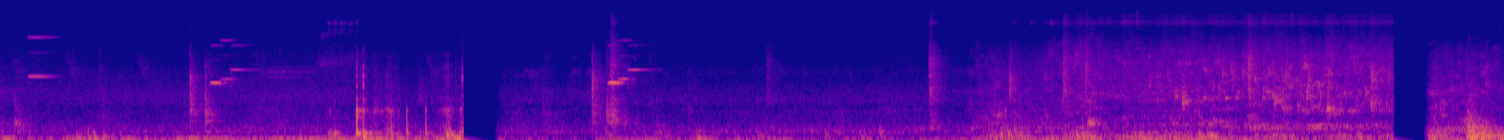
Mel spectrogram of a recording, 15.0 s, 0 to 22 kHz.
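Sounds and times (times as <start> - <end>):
washing machine panel beeps: 0.2 - 0.6, 1.9 - 2.7, 6.0 - 6.6.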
